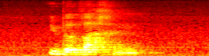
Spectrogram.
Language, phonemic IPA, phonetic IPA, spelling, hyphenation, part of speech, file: German, /ˌyːbəʁˈvaχən/, [ˌʔyːbɐˈvaχn̩], überwachen, über‧wa‧chen, verb, De-überwachen.ogg
- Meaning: 1. to control, to monitor, to supervise 2. to keep under surveillance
